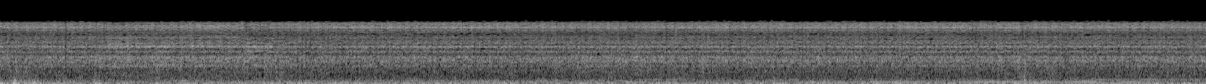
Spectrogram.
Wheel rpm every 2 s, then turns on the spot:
110, 120, 110, 110, 120, 110.
none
